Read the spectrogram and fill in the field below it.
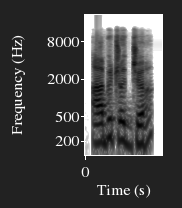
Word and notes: arbitrageur: Indian

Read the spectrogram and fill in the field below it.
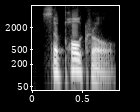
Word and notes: sepulchral: American English

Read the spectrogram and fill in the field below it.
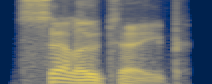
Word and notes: Sellotape: British English

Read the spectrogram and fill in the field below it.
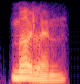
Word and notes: merlon: Indian

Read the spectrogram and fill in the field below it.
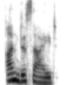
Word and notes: underside: Indian

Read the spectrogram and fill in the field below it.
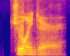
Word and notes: joinder: American English

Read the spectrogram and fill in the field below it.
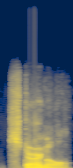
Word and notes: sternal: American English

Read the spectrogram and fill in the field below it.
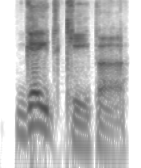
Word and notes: Gatekeeper: British English

